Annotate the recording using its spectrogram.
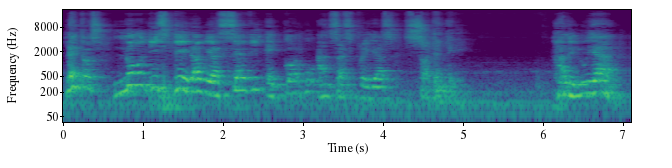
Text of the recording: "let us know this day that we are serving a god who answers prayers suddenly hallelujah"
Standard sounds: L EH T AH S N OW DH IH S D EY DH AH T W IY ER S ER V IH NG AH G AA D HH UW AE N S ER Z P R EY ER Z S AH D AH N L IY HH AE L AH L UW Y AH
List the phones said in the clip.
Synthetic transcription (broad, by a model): L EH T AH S N OW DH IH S D EY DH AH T W IY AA S ER V IH NG AH G AA D HH UW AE N S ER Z P R EY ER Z S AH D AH N L IY HH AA L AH L UW Y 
